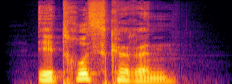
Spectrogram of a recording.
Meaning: Etruscan (woman from Etruria)
- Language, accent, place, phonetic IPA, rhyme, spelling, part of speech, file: German, Germany, Berlin, [eˈtʁʊskəʁɪn], -ʊskəʁɪn, Etruskerin, noun, De-Etruskerin.ogg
